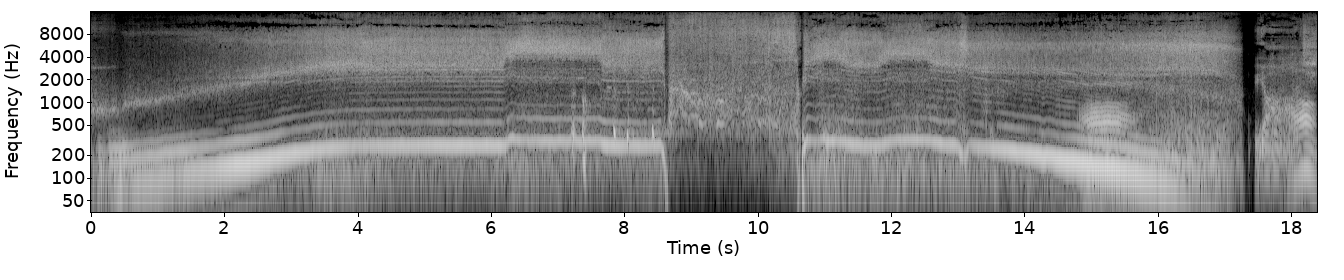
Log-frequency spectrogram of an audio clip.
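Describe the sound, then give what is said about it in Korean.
A voice imitates a powerful modern vacuum cleaner with strong suction: a long, loud droning hum that revs up in pitch, breaks into a hissing rush of suction, then whirs on and winds down. “요즘 나오는 청소기잖아요, 이거. 야, 좋다. 흡입력 센 거.”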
